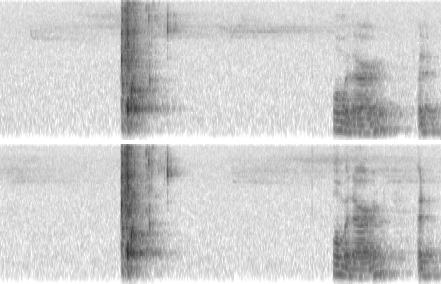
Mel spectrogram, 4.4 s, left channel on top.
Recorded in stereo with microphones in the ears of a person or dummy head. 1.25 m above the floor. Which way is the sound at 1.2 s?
15° right (ahead or behind).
